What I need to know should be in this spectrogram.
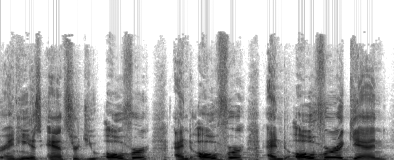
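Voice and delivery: ordinary talk, nothing marked

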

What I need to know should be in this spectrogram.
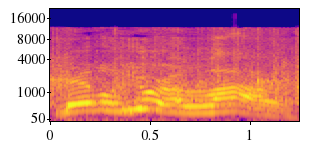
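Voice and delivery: loud, firm rebuke of the devil; forceful loud rebuke. Retold or imitated. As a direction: call the devil a liar to his face. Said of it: "and you say".

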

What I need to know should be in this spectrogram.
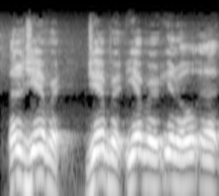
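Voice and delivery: normal talking voice

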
